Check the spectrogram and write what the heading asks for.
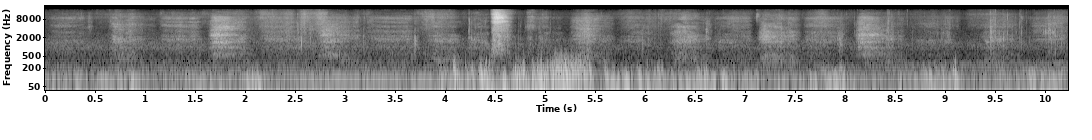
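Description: A man breathing hard and gasping after sprinting a full flight of stairs without a break. The breaths are loud and irregular, the loudest about four and a half seconds in, over his footsteps and a low rumble on the phone's microphone.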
